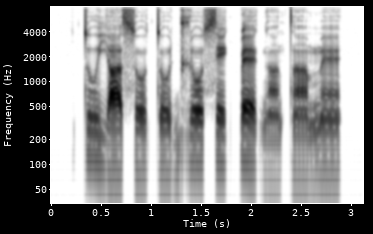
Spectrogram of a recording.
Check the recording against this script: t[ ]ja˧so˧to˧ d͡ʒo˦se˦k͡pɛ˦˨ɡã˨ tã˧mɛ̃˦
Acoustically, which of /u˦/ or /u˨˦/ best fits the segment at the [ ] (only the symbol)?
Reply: u˦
